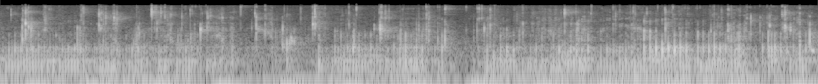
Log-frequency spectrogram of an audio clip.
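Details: Close-up ASMR recording of Leo, a pet kitten, working through pate, stick and creamy cat treats: quick moist lapping and chewing taps repeat densely over a continuous low rumble, briefly thinning near the middle.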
